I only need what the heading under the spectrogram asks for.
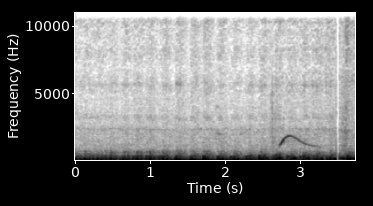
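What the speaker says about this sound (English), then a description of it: "Already that turbo is so much quieter. Keen to drive with it. Already even revving it." A turbocharged Mazda RX7 engine running loud and steady nearby, a low rumbling drone with a brief whistle-like rise near the end and a short dip.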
